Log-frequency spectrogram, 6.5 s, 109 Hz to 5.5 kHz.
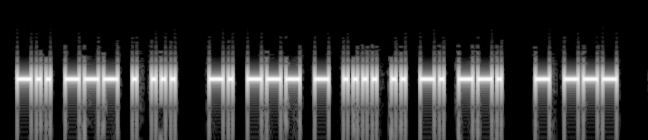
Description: Morse code, heard as a keyed tone, about 25 wpm, 600 Hz. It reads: DOES NOTHING TO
